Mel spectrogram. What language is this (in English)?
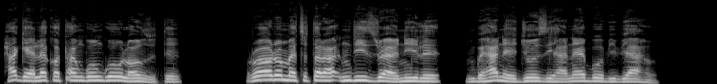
Igbo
